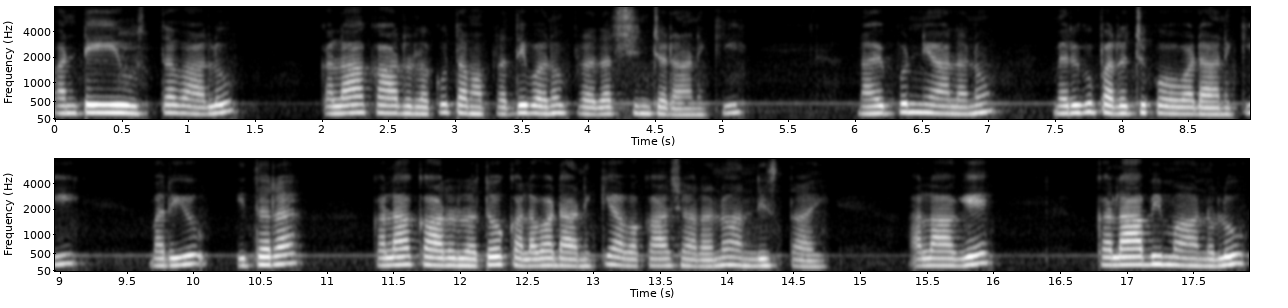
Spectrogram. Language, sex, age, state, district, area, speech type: Telugu, female, 18-30, Andhra Pradesh, Sri Satya Sai, urban, spontaneous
